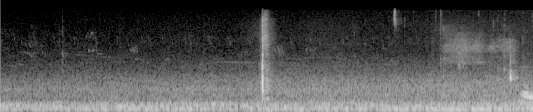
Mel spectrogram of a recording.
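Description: A putter strikes a golf ball once, a single sharp click about two seconds in, on a short putt. A steady low rumble runs underneath.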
